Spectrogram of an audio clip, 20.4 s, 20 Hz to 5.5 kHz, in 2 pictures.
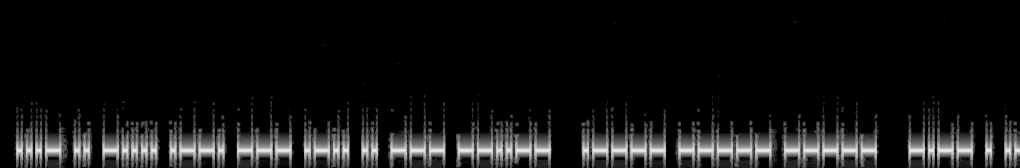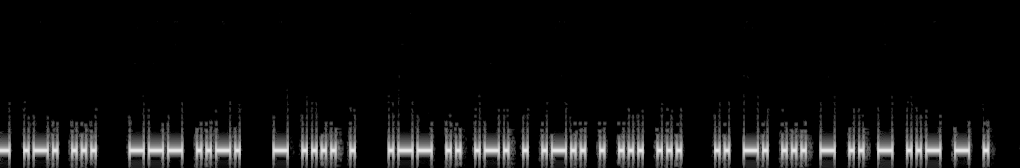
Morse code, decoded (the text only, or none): VI6POLIO, 100 YEARS OF THE WIRELESS INSTITUTE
